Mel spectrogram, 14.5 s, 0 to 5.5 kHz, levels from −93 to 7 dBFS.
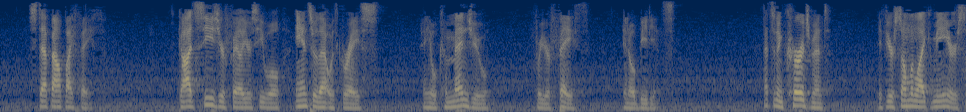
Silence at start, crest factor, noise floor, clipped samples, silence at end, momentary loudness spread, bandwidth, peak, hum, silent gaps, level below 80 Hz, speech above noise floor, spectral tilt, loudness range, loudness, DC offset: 0 s; 22 dB; -55 dBFS; under 0.1%; 0 s; 20 LU; 5.4 kHz; -10 dBFS; 60 Hz at -60 dBFS; none; -56 dBFS; 23 dB; -7 dB/octave; 8 LU; -31 LUFS; under 0.1%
